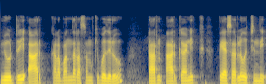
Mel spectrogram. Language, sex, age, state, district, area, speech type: Telugu, male, 18-30, Andhra Pradesh, West Godavari, rural, read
